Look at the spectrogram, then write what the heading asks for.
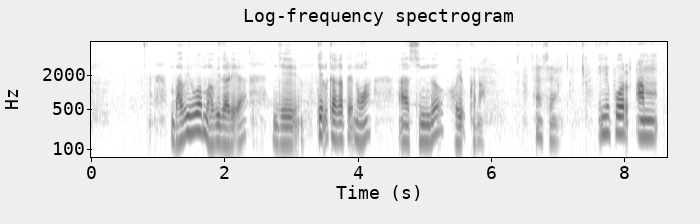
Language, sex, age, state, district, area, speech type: Santali, male, 18-30, West Bengal, Jhargram, rural, spontaneous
